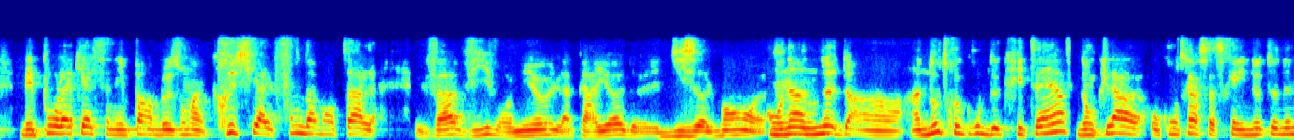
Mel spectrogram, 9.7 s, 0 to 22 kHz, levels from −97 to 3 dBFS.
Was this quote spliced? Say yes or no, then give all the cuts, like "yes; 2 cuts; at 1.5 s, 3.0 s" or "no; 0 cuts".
yes; 2 cuts; at 5.7 s, 8.0 s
